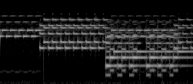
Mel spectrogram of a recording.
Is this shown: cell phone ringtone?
yes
